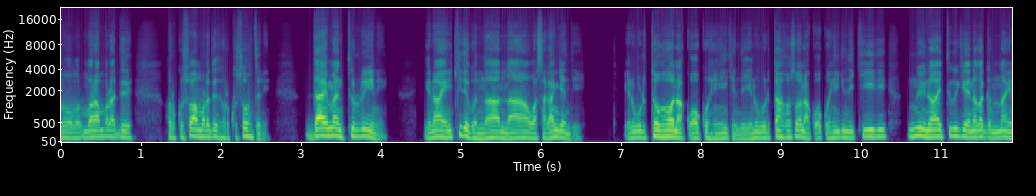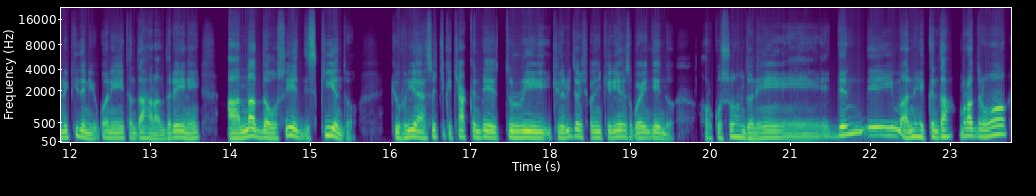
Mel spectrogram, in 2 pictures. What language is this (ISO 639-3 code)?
tuq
